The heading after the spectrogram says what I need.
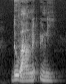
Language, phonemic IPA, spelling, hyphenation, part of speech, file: Dutch, /duˈaː.nəˌy.ni/, douane-unie, dou‧a‧ne-unie, noun, Nl-douane-unie.ogg
- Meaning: customs union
